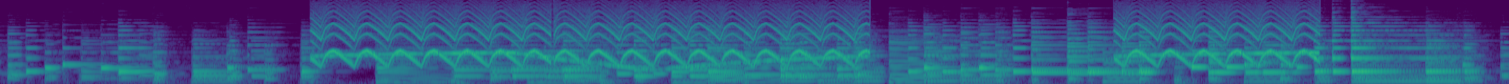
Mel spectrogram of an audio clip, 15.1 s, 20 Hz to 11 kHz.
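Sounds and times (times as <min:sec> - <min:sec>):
piano music: 0:00.0 - 0:15.0
police siren yelping: 0:03.1 - 0:08.7, 0:11.2 - 0:13.2.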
